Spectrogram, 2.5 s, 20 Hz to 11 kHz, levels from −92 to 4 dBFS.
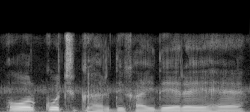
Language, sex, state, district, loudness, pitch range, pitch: Hindi, male, Uttar Pradesh, Saharanpur, -17 LUFS, 110-140 Hz, 115 Hz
